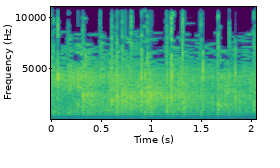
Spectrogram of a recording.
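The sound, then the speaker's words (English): An audience claps through a talk about recovery. The dense, loud applause from many hands is continuous and even from start to finish. “Well, that's a clap for whatever God is, because that's what's made the difference.”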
